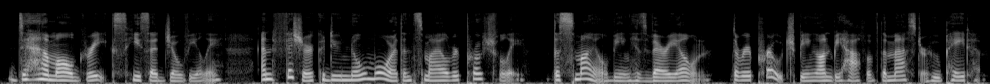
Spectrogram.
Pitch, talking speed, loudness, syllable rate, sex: 190 Hz, 195 wpm, -21 LUFS, 5.0 syllables/s, female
